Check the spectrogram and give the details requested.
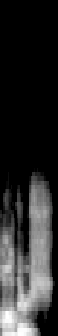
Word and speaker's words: Adarsh: uh just to clarify my name is pronounced others it's like telling the animal an otter to be quiet so otter it's a it's a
